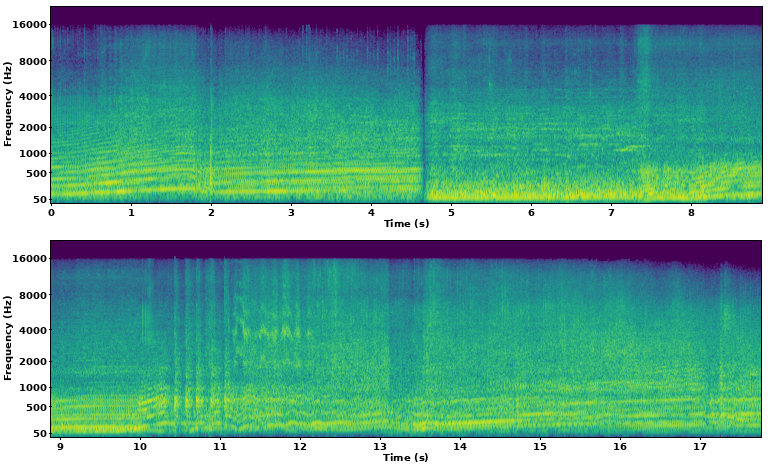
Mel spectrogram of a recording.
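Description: A car engine roars loudly, rising in pitch and shifting through the gears as the car speeds away.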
